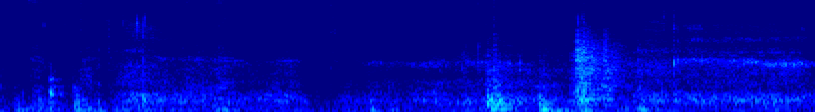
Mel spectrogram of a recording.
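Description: Near silence: faint pencil scratching on paper as a name is finished off, then a couple of soft handling noises a little past halfway.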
